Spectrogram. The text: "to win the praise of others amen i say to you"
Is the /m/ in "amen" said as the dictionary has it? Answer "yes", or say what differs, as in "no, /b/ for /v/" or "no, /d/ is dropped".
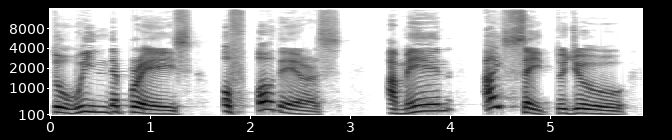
yes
